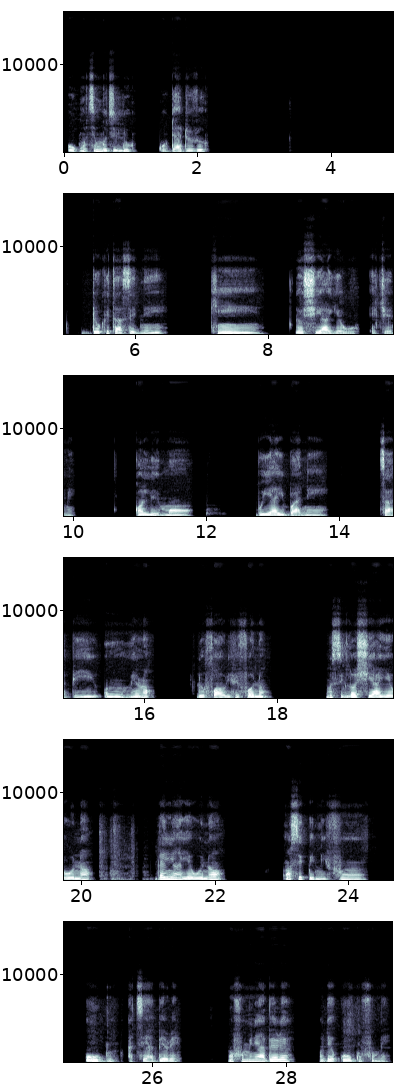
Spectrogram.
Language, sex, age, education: Yoruba, female, 30-45, tertiary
